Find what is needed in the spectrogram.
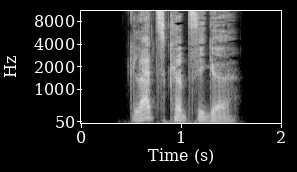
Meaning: inflection of glatzköpfig: 1. strong/mixed nominative/accusative feminine singular 2. strong nominative/accusative plural 3. weak nominative all-gender singular
- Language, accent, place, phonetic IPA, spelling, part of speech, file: German, Germany, Berlin, [ˈɡlat͡sˌkœp͡fɪɡə], glatzköpfige, adjective, De-glatzköpfige.ogg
